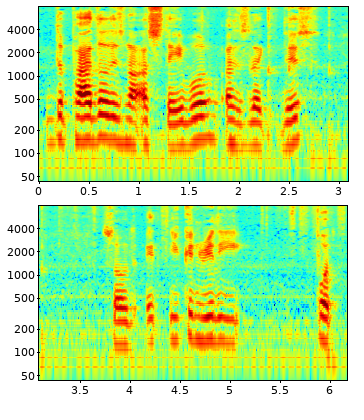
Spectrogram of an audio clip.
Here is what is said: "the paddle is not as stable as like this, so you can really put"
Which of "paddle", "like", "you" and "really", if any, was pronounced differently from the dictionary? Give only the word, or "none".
none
